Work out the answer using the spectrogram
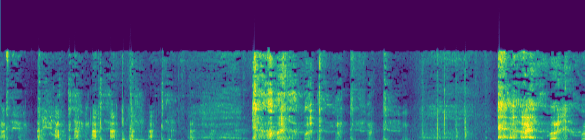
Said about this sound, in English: It'd be funny to people who know me, and it wouldn't be funny to people who don't know that I fucking cough my ass off every time I fucking smoke anything.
